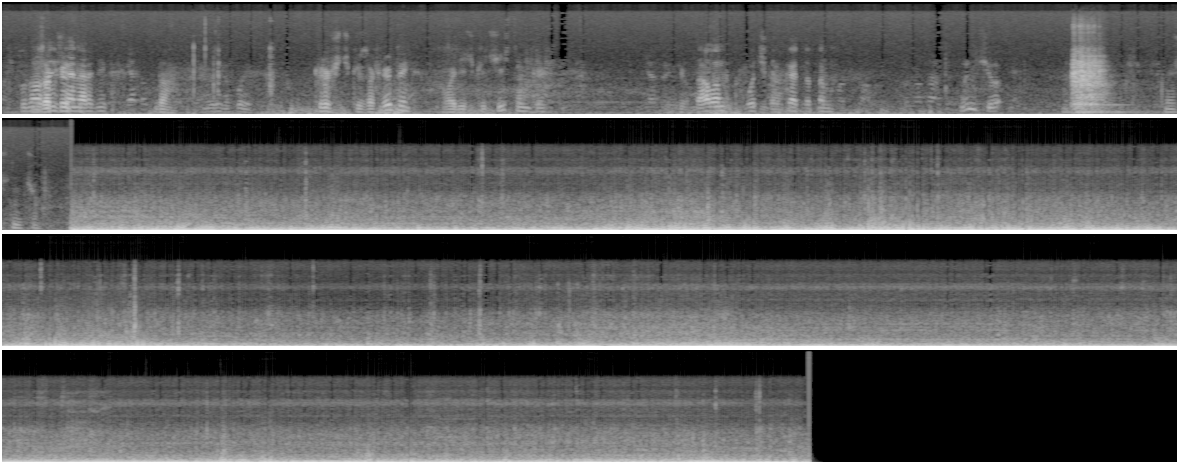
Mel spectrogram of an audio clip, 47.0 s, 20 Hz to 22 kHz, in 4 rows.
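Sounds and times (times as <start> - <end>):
car cabin road and engine rumble: 22.6 - 43.3.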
